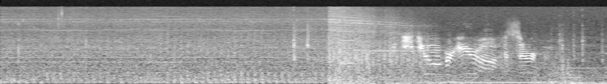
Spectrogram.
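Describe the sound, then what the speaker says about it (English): Loud helicopter rotor rumble in Battlefield Hardline mixed with gunfire and explosions, with a voice speaking over the action in the second half. "So, there's a helicopter."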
